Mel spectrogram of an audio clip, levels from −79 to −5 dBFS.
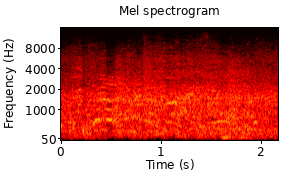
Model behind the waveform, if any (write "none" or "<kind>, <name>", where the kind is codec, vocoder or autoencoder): none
